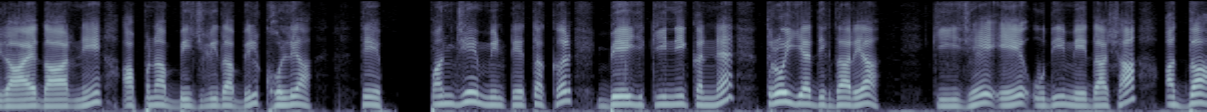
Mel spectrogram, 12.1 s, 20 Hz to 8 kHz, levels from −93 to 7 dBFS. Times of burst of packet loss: 3.53-3.62, 8.94-9.12

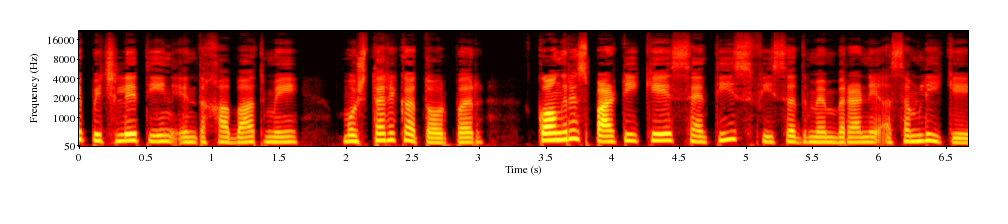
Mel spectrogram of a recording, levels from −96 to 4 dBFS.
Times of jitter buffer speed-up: none

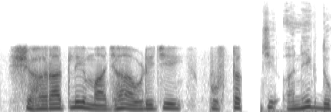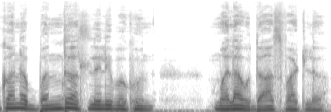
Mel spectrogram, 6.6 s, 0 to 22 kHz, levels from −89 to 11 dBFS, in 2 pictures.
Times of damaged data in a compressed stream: none

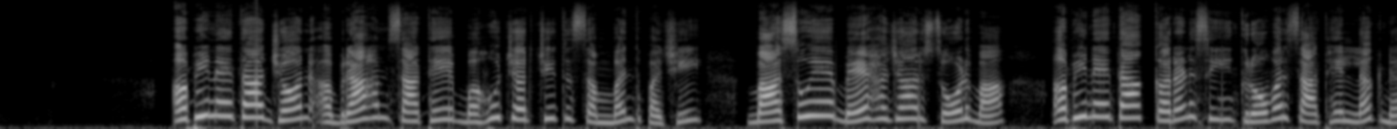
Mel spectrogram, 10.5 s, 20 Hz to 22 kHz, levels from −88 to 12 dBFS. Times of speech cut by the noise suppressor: none

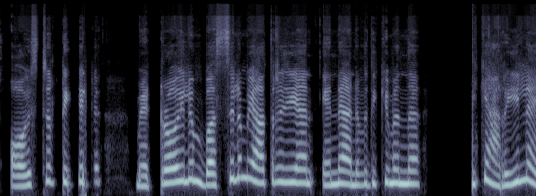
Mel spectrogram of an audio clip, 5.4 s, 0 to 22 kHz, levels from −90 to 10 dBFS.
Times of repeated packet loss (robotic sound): 0.67-0.95

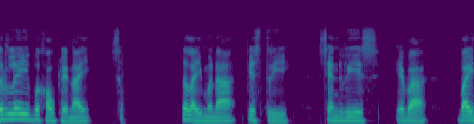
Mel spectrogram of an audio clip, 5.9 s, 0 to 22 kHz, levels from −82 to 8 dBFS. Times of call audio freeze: 1.51-2.30

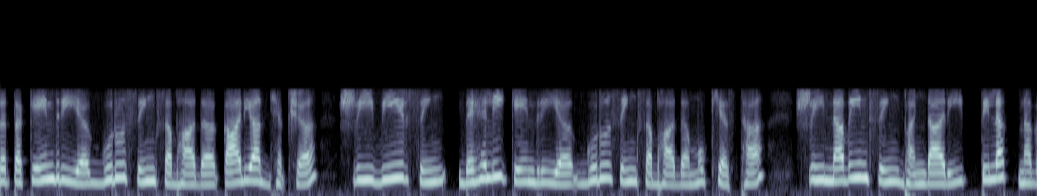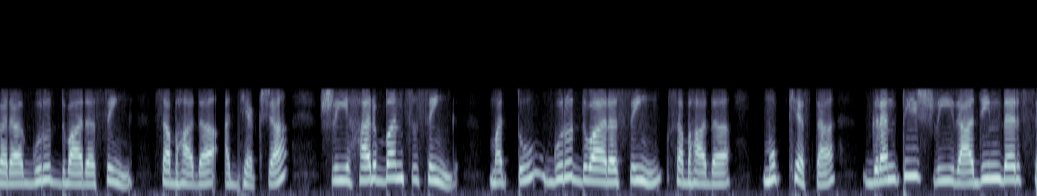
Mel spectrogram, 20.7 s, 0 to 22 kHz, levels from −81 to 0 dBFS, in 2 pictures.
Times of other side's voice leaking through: none

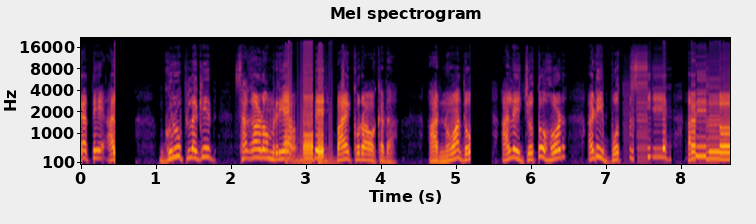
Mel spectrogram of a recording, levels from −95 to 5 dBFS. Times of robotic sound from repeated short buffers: 2.72-3.34, 7.23-8.66

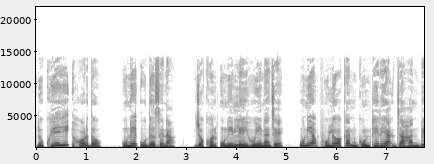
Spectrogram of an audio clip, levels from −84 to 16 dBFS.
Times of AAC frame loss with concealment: 4.09

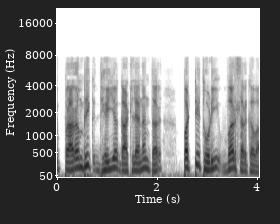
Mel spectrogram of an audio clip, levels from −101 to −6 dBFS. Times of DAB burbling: none

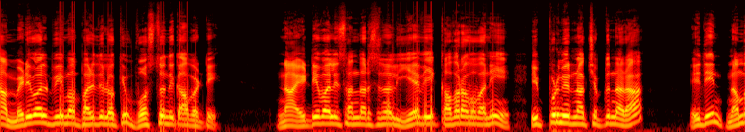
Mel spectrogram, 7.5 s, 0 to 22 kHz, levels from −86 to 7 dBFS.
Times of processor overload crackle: 0.60-2.02, 3.87-4.94

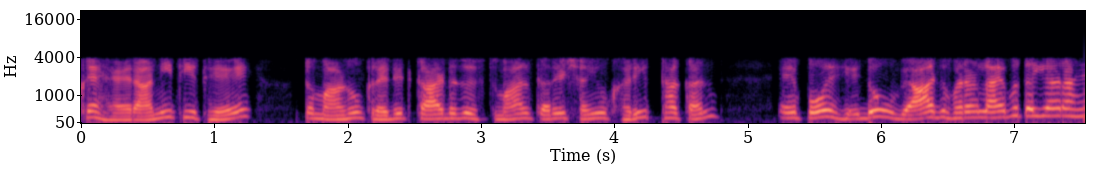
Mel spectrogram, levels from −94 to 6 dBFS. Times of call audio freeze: none

